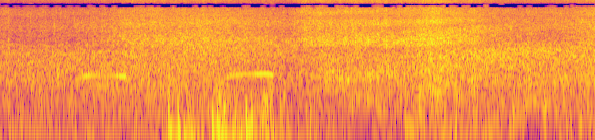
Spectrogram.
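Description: Wind rushing and buffeting the microphone in gusts, with a stronger low rumble about a second and a half in.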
